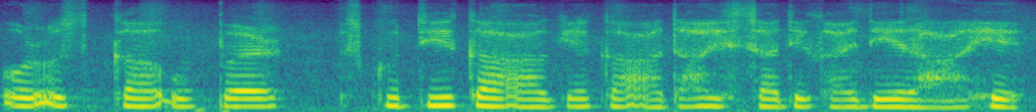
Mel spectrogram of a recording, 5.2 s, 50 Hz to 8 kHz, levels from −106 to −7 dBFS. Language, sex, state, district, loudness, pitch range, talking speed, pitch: Hindi, female, Arunachal Pradesh, Papum Pare, -16 LUFS, 200-215 Hz, 150 wpm, 205 Hz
